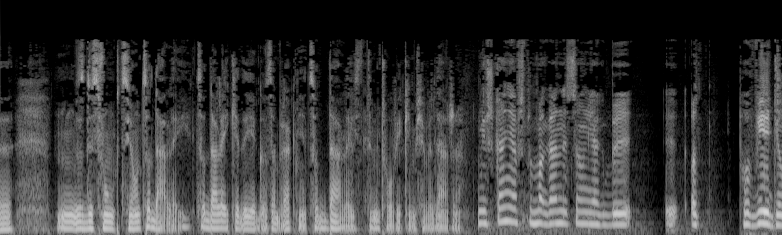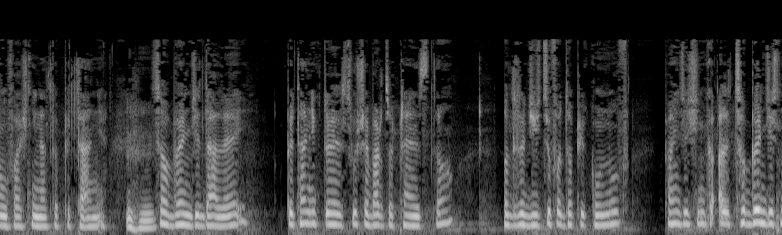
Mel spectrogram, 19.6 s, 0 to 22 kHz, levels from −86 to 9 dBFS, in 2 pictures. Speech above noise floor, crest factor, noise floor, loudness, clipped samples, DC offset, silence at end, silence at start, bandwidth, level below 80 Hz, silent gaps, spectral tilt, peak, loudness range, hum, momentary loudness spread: 23 dB; 16 dB; -41 dBFS; -18 LUFS; under 0.1%; under 0.1%; 0 s; 0 s; 11.5 kHz; -44 dBFS; none; -5.5 dB/octave; -2 dBFS; 3 LU; none; 10 LU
